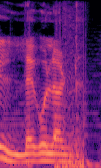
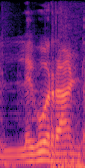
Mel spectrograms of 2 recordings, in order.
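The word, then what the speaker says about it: Legolant: अब बात करते हैं नंबर 12 ब्लैक बुल मेंबर की, जो की है हेनरी लेगोलैंड। आई मीन लेगोरांड, अबे बोलते जैसे लेगोरांड।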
